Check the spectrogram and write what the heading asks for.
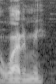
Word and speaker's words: warmi: Por ejemplo, escribí, por ejemplo, la palabra warmi. – Warmi, sí, W-A-R-M-I. – Puedes pronunciar. – Son todas oclusivas simples. Simple. – Puedes escribirla y pronunciarla exactamente.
